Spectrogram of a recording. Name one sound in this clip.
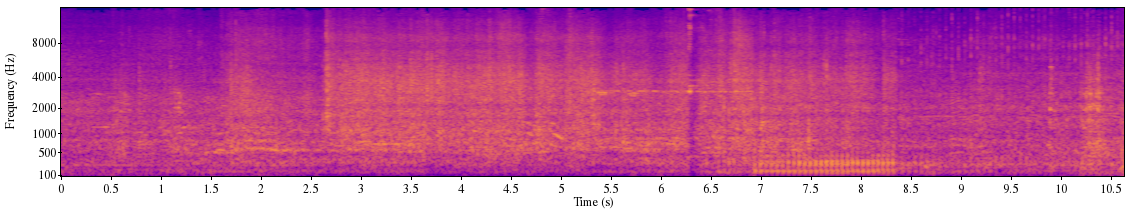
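A digger engine rumbles steadily nearby.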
